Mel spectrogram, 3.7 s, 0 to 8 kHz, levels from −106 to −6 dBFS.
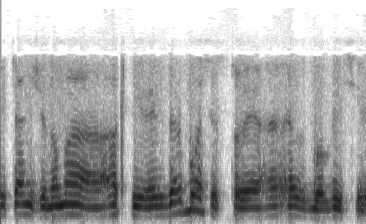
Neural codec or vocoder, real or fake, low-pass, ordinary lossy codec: none; real; 7.2 kHz; MP3, 32 kbps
